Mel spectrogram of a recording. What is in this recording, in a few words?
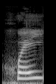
"hui1", Mandarin; colors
